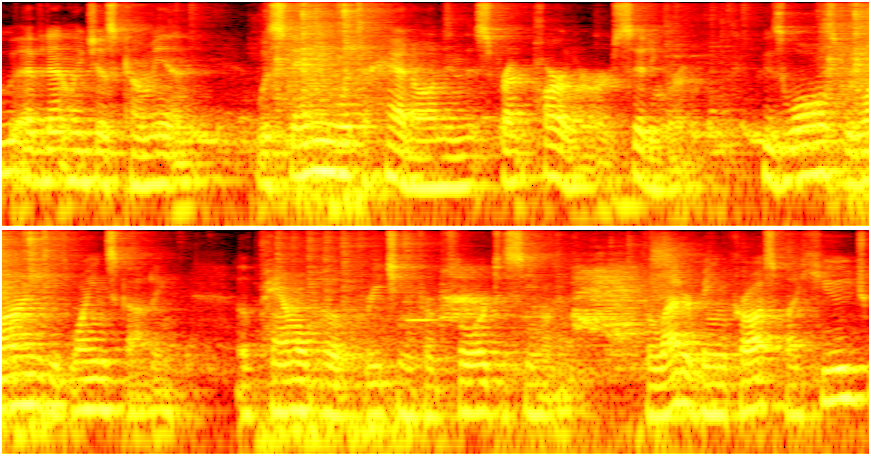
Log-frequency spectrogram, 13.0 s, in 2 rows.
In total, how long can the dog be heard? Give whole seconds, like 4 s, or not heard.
2 s.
